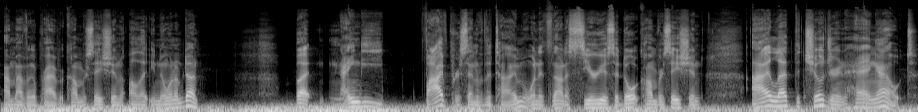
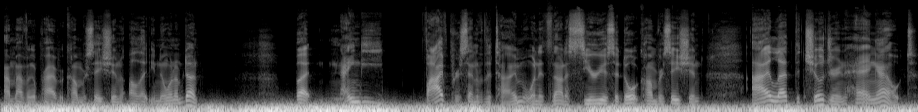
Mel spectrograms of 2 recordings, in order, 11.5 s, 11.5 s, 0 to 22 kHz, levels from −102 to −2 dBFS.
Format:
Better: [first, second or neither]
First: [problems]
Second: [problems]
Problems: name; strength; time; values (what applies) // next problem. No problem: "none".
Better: first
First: low rumble; faint; throughout; 20 dB below the speech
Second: low rumble; loud; throughout; 4 dB below the speech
